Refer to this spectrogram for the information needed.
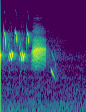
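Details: Fox sparrow delivering a brief, bright phrase: rapid high warbled notes, a rich sustained middle whistle, then a small falling slur before silence.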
